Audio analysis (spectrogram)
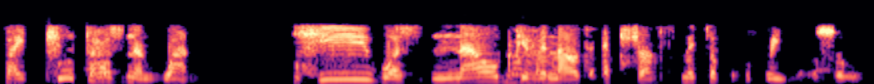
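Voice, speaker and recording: High-pitched Ghanaian man, emphatic radio storyteller. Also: lively intonation, unhurried, no echo, narrow, tinny audio. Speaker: radio broadcaster being interviewed. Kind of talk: conversational interview reminiscence.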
